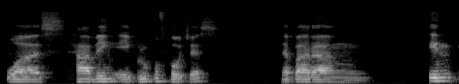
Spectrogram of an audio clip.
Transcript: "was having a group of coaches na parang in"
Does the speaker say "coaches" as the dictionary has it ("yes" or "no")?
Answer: no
